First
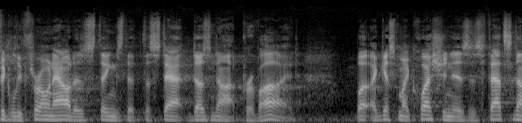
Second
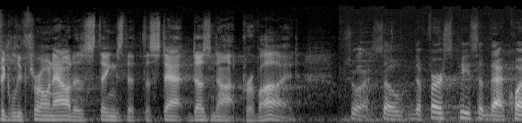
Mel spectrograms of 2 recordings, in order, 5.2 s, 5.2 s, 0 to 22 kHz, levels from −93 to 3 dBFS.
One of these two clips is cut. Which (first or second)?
second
